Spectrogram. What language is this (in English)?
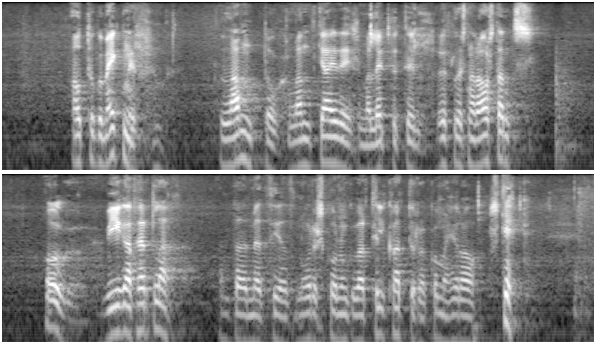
Icelandic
